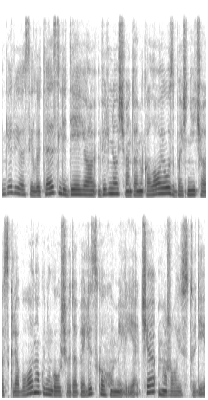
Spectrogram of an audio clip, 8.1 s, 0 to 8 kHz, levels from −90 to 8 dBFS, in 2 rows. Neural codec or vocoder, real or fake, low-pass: none; real; 7.2 kHz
